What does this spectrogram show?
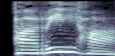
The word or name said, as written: tarija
